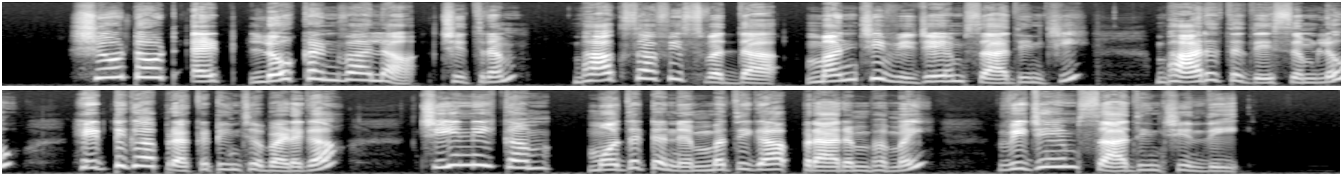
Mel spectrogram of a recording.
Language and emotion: Telugu, neutral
